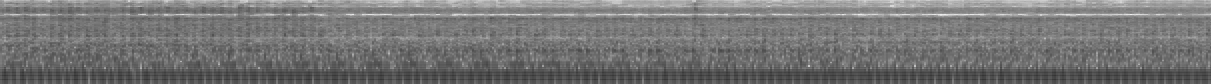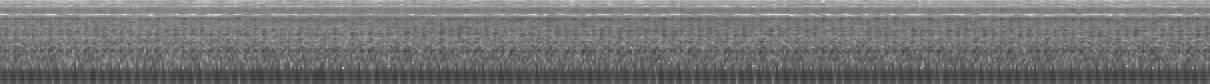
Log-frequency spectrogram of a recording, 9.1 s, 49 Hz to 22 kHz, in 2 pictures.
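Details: 2011 BMW 318d N47N diesel at cold start: dense metallic timing chain rattle over clatter from worn chains; N47N with 24mm tensioner rattles only at cold start, not when revving.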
